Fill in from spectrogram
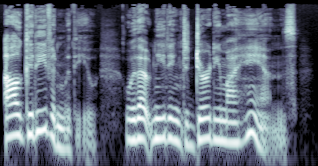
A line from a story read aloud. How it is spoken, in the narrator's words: said his enemy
